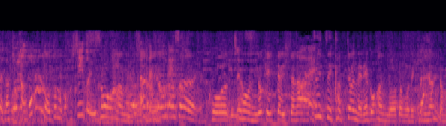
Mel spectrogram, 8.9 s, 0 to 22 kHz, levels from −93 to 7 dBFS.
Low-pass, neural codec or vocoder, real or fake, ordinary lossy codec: none; codec, 16 kHz, 8 kbps, FreqCodec, smaller model; fake; none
